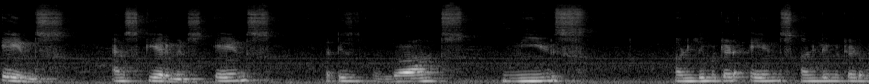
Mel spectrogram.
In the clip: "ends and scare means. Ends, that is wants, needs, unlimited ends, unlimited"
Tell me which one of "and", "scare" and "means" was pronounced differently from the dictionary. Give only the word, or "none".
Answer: means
